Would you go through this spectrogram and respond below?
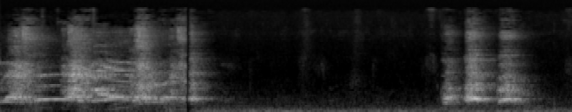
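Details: Week-old Alaskan Malamute puppies, female, nursing from their mother Sojou, make whiny, harmonic squeals. A two-second run of overlapping cries comes first, then a quiet gap and a shorter, louder burst of whimpering.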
